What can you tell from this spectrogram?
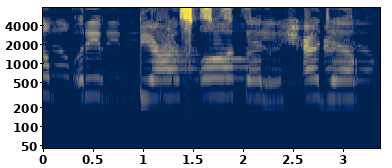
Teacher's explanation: با حرف قلقلہ مشدد ہے تو یہاں پر قلقلہ خوب جماؤ کے ساتھ ادا کریں گے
